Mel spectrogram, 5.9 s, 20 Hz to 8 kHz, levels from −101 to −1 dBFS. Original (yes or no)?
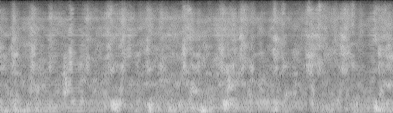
no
